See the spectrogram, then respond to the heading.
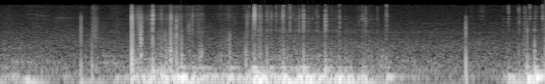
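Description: Long natural nails scratch and tap the sides of a round, hollow, woven metal mesh microphone grille. The result is a dense, uneven stream of low, thumping rumble broken by sharp, bright clicks and scrapes. The sound swells in the middle, fades, then rises again at the end.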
